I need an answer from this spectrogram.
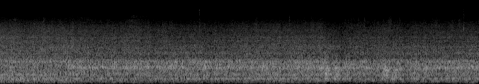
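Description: Hankyu 6300-series electric train running at speed between stations: a steady rumble of wheels on rail with a whine that dips slightly in pitch about a second in.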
